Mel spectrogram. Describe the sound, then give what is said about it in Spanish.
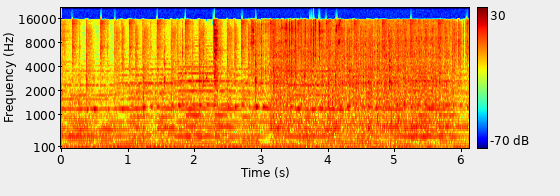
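Sewing machines run with a loud, continuous mechanical whir over a steady hum and fast ticking, and the sound turns denser and rougher partway through. “Venid por aquí, que están las máquinas de coser.”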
